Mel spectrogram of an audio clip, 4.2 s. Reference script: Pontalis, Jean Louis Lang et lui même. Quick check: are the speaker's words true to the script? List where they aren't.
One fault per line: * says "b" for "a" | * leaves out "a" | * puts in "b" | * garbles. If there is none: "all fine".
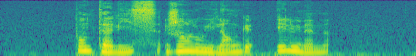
all fine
